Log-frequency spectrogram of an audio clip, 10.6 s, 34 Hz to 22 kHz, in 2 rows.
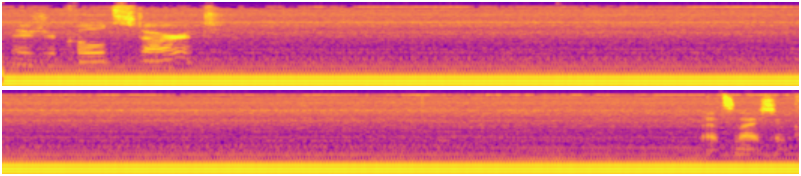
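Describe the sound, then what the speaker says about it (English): A 2003 Honda S2000 with 96,071 miles idles after a cold start, a steady low engine rumble running evenly throughout, close and unbroken, with a brief sharp noise near the start and end. "There's your cold start."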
